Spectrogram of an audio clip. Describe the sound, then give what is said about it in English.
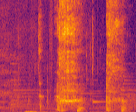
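Two harsh, close-up coughs a little under a second apart, each a raspy burst with some throat-clearing quality, heard alone without any talking. “When you cough, do you still have to call no COVID?”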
